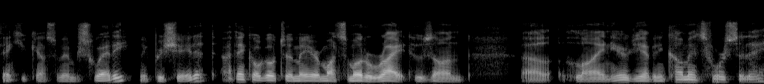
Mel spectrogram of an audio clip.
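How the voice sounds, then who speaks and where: In a dry, close sound with no echo and a quiet background, a man with a very deep, low pitch and vocal fry speaks at a fairly quick pace with lively intonation. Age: 70s. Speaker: board chair. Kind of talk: chairing a public board meeting.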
